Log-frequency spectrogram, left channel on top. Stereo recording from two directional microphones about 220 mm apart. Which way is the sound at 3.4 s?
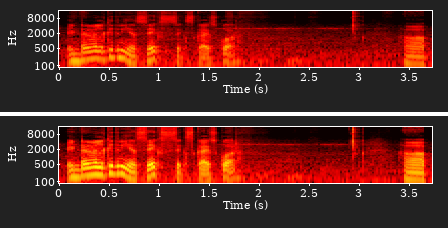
35° right (ahead or behind).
